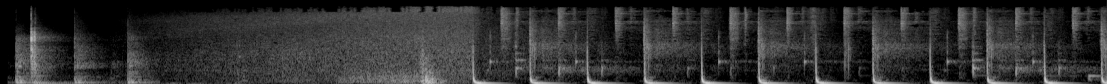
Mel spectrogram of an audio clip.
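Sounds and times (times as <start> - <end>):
even hiss: 1.3 - 11.0
car doors shutting: 4.0 - 4.7.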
